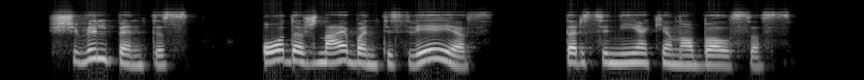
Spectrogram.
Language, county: Lithuanian, Tauragė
